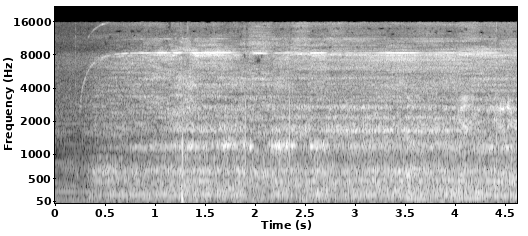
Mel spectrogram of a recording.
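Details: 2015 Chevy Equinox 2.4L with code P0411, secondary air pump kicked on after key cycle: steady high electric whirring hum; pump pushes air normally, clogged ports found as the cause.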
